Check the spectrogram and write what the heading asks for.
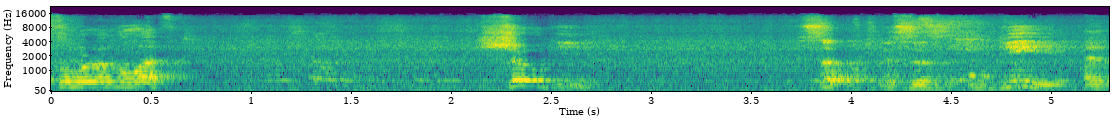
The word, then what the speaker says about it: Shogi: Shogi.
